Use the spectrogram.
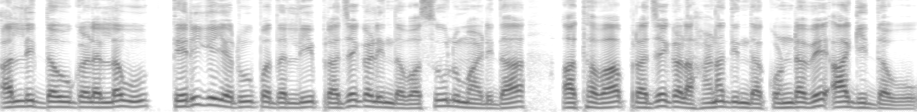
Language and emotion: Kannada, neutral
